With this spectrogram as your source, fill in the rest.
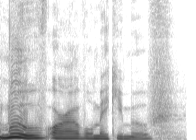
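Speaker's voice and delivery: deep, booming, thundering voice. A player casts a spell to speak to someone in a thundering voice. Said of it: "Cast thundering voice".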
